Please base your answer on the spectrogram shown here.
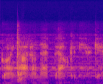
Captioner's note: fist thumping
